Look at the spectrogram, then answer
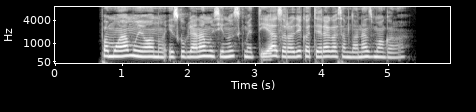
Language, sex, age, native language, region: Slovenian, female, 18-29, Slovenian, Drava region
